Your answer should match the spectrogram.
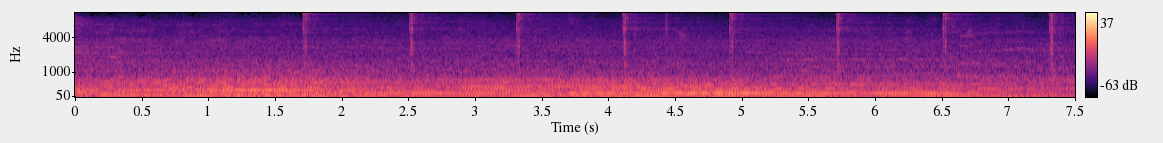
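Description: A clock ticks steadily, about nine evenly spaced crisp ticks, set against a constant low, droning hum that fills the background.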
